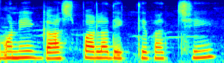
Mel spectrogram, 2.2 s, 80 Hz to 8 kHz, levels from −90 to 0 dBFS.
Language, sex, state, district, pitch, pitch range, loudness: Bengali, female, West Bengal, Cooch Behar, 260 Hz, 245-265 Hz, -18 LUFS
